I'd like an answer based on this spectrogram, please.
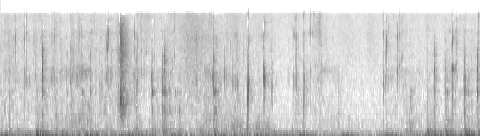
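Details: A pet cat eats a tuna mini stick indoors, close up; crunchy biting and wet chewing clicks arrive in irregular bursts, with soft low thumps beneath.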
